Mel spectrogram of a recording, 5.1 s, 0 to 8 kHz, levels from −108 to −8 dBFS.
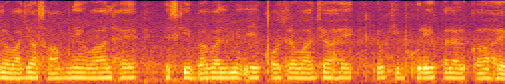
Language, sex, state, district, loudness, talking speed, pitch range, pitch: Hindi, male, Haryana, Rohtak, -16 LUFS, 200 wpm, 140-150 Hz, 145 Hz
